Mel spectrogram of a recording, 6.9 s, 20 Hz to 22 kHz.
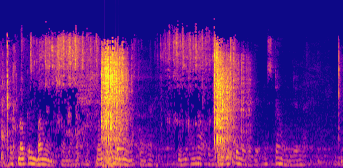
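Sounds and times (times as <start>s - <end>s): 
speech: 0.4s - 6.4s
dice clattering on a table: 0.5s - 5.1s.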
